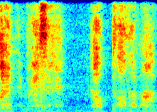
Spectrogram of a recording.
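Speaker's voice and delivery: very quiet, hushed, breathy whisper. Joking about an actor who whispers everything, whispering like Kiefer Sutherland. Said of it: "He whispers everything".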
